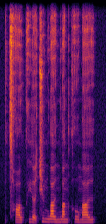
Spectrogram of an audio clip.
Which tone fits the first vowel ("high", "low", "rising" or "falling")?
rising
